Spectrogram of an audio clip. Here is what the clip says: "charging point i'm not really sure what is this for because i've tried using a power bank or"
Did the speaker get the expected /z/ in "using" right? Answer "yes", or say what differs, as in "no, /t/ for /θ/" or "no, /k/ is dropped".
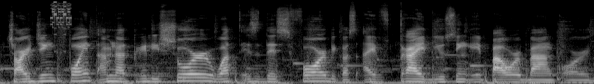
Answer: no, /s/ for /z/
